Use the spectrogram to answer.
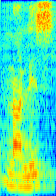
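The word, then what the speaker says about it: knowledge: ने पढ़ा होगा नॉलेज अब ये नॉलेज जो है ये क्याय जी जो है डी क्या है जी के पहले है तो अगर यह पहले होगा तो क्या होगा डी साइलेंट क्या होगा साइलेंट तो यहां डी साइलेंट होगा क्या आप कर नॉलेज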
